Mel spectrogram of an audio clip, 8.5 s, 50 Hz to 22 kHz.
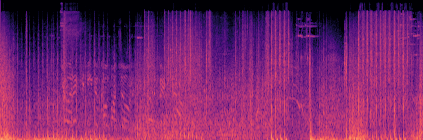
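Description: Gunfire rings out throughout a Battlefield 6 match, sharp repeated shots and automatic bursts close to the player, including the sniper fire that hits them, with a voice occasionally talking beneath the combat.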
